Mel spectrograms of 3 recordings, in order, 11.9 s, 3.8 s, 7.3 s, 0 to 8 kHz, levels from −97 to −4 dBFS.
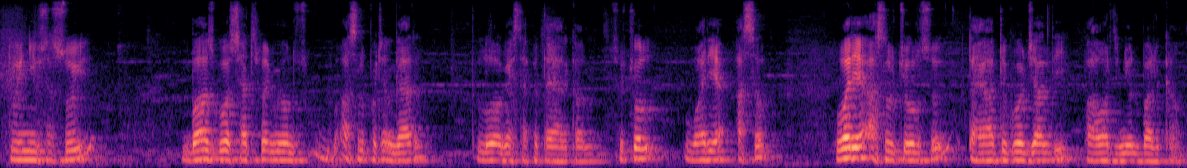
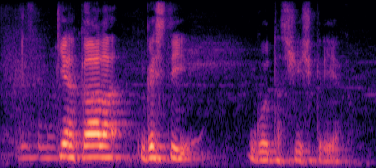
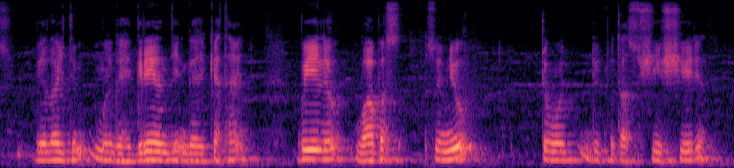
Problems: background sounds at intervals, background conversations at intervals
